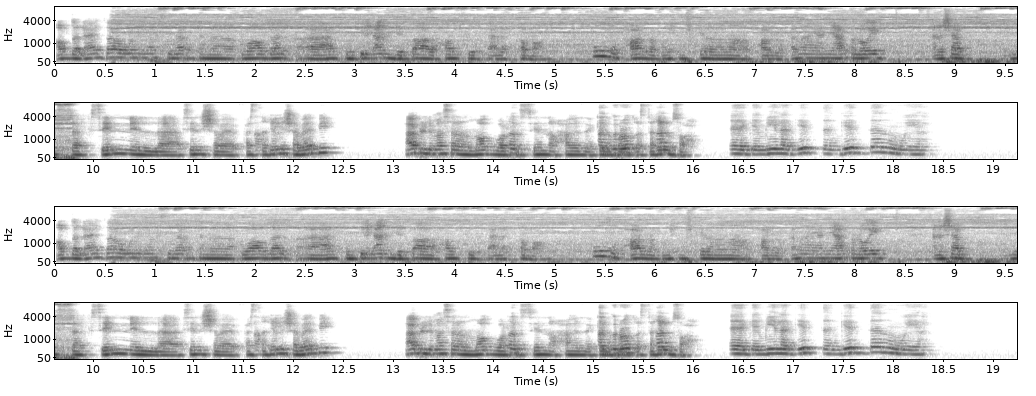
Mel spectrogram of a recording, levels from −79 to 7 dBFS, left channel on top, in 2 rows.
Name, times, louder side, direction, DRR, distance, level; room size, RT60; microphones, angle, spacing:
voice 1, 0.0-4.9 5.4-9.1 9.4-12.4 13.1-16.0, equal, 15° left, -1 dB, 0.7 m, -25 dB
sound 1, 0.6-9.8, left 4 dB, 50° left, 1.0 m, -24 dB
voice 2, 15.0-15.7 16.4-18.4, right 1 dB, 20° right, 3 dB, 0.9 m, -27 dB
4.5 x 2.6 x 3.3 m, 0.27 s
head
